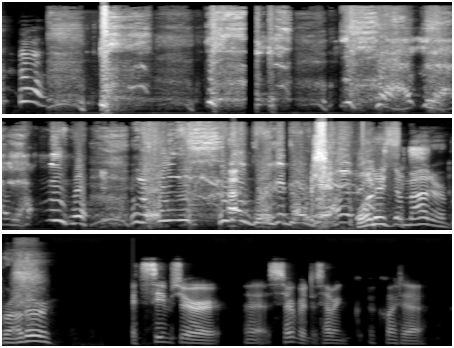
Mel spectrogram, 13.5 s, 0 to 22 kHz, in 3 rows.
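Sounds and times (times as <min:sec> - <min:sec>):
person coughing uncontrollably: 0:00.5 - 0:09.5
speech: 0:04.2 - 0:09.6, 0:10.3 - 0:13.3.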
